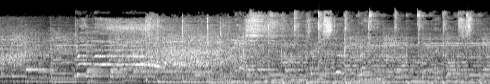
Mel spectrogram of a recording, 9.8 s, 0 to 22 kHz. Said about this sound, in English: And as you heard there, the crowd could sing it all on their own, which is quite some going for an album track that's almost 50 years old.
